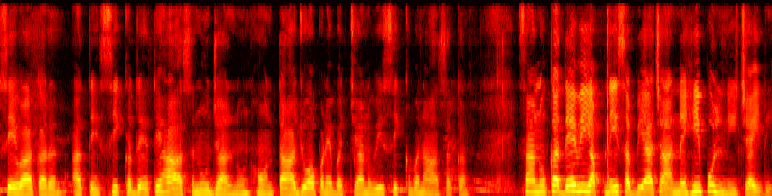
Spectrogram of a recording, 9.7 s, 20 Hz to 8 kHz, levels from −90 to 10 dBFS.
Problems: none marked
